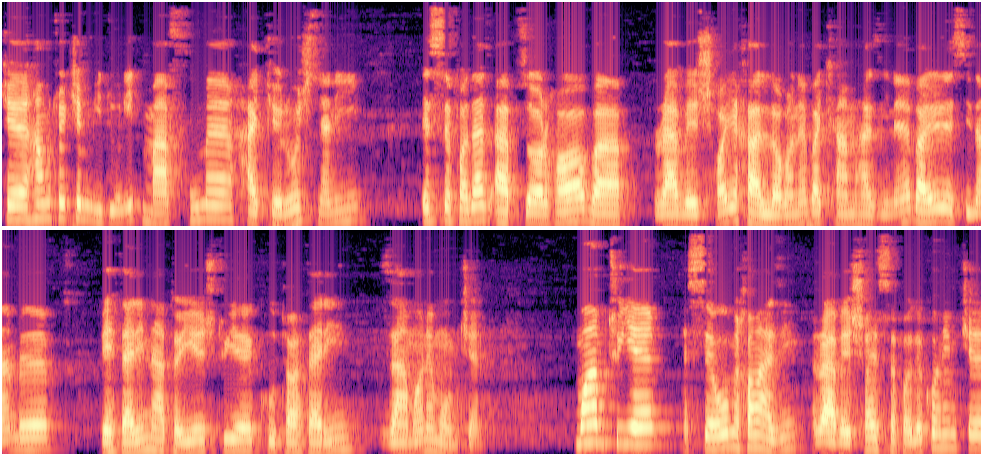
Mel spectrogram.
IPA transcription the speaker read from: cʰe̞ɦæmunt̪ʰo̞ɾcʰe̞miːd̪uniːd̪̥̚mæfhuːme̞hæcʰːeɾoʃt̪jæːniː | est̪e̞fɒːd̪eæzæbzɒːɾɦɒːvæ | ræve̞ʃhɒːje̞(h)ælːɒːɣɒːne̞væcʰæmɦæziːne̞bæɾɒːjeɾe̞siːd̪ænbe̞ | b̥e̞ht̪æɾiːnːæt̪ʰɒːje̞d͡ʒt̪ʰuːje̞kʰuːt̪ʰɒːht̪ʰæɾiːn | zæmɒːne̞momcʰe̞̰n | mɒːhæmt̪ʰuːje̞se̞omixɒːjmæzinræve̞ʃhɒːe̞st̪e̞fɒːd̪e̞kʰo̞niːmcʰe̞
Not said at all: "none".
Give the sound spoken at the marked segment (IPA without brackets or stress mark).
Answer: x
